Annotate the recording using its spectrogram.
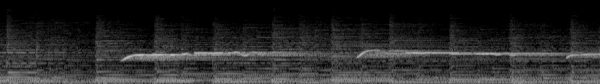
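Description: Instrumental break in a folk song: a high whistled melody enters about a second in, in long held notes that each slide up into pitch, over a strummed acoustic guitar.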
